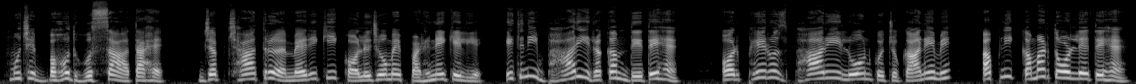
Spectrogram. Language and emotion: Hindi, angry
